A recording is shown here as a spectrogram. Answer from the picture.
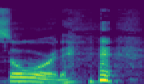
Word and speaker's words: sword: I just get so angry when somebody says sword. I'm like, oh my god, it's sword. Probably because I'm just used to hearing that, but I guess some people pronounce the W in there.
